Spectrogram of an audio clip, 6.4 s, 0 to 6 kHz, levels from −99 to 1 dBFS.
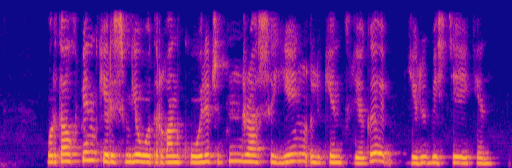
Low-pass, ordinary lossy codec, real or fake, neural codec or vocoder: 5.4 kHz; none; fake; vocoder, 44.1 kHz, 128 mel bands every 512 samples, BigVGAN v2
